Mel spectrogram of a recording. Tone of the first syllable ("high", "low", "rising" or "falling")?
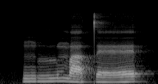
rising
